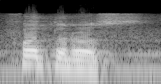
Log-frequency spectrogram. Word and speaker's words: فطرس: فرشتہ تھا فطرس کا، فطرس۔ اچھا، اس کو الگ الگ طریقوں سے لوگ پکارتے ہیں، لیکن اصل میں اس کا جو تلفظ ہے وہ فطرس ہے۔ اچھا، اس فرشتے کا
